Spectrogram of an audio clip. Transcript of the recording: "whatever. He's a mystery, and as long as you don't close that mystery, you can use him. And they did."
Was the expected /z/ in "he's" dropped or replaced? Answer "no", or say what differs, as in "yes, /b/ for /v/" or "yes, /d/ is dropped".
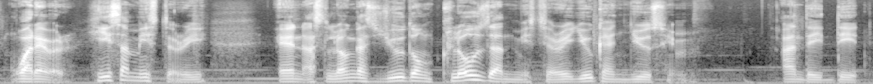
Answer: yes, /s/ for /z/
